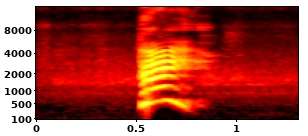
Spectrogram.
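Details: Kara, a pet cat at home in the morning, wanting milk, gives a single short, bright meow that rises then falls, clear against a quiet room.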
